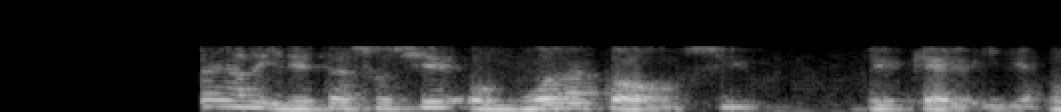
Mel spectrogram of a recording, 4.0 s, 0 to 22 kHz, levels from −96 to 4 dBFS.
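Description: The audio opens with a cut-off start. Digital silence fills the first 0.76 s. Then the sound begins abruptly, mid-phrase, just before "il est associé aux". There is no natural attack or fade. The capture simply started late.

At 2.46 s an AMR rate drop sets in and lasts to the end. The band stays narrow, capped near 4 kHz as with the AMR narrowband mobile codec throughout, and there is no gap. The speech turns rougher, buzzier and more synthetic. That fits a fall from 12.2 to 4.75 kbps.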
